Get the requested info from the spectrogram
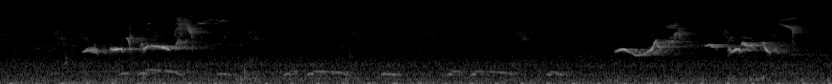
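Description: Birds chirping in two short bursts, about a second in and again about six seconds in, with faint lower calls in between.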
